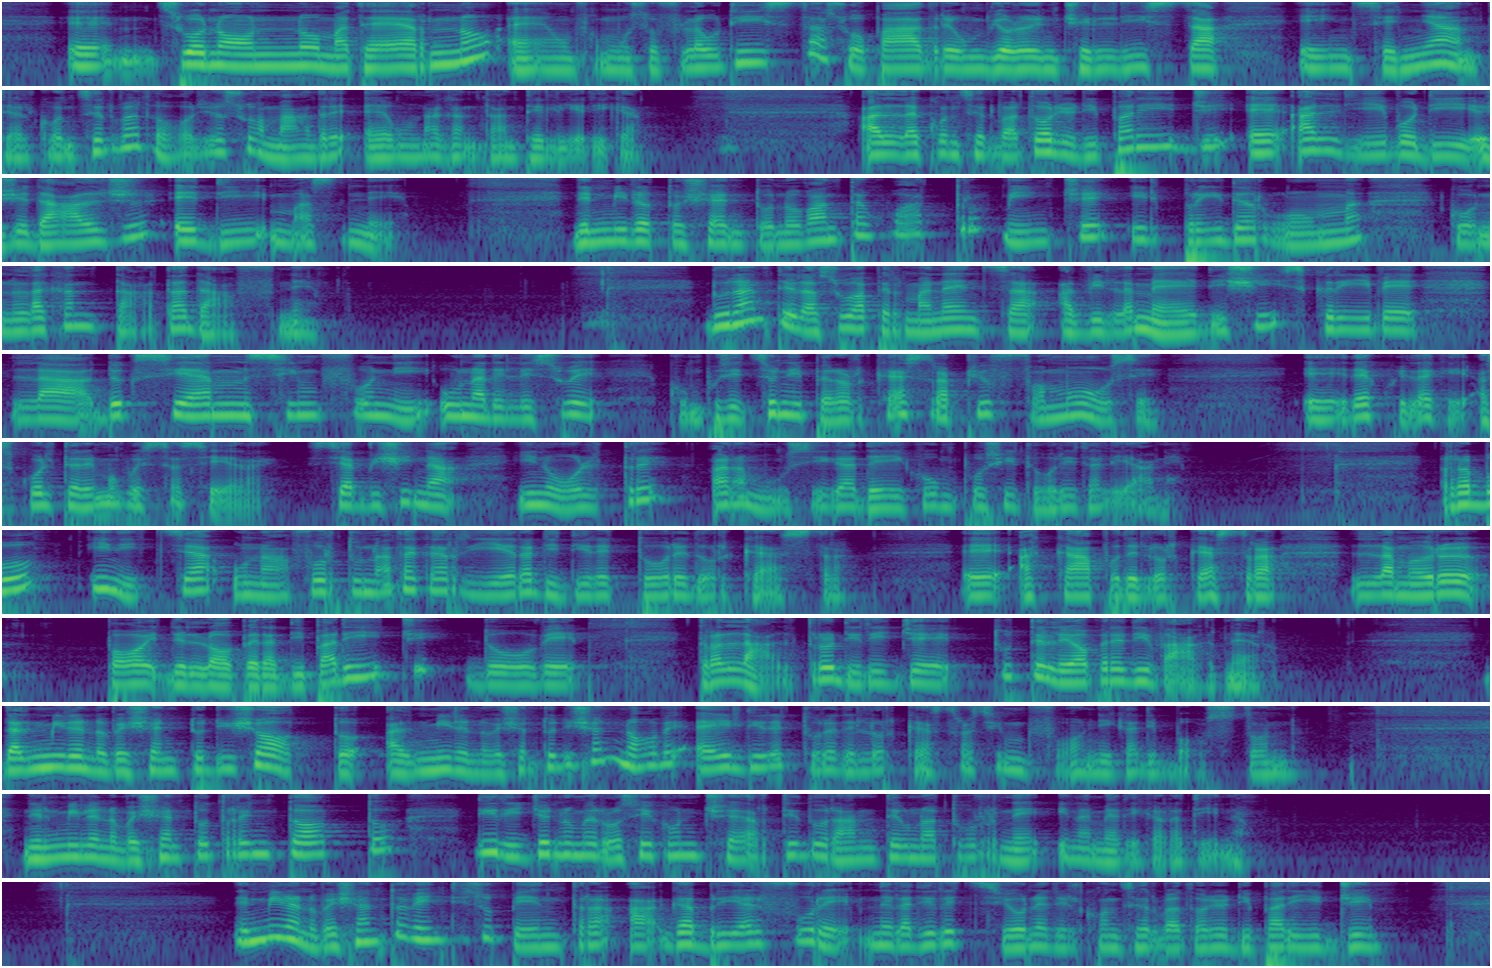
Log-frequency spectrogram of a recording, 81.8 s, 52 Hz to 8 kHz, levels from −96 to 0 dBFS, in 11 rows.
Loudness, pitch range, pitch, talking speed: -32 LUFS, 150-205 Hz, 170 Hz, 100 wpm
